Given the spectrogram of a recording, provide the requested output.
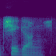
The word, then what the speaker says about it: Qigong: And what you were talking about, my pronunciation is not going to be right. Qigong, is that right? – Oh, Qigong, yeah.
